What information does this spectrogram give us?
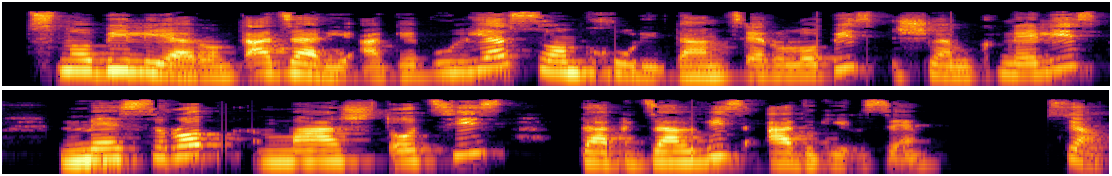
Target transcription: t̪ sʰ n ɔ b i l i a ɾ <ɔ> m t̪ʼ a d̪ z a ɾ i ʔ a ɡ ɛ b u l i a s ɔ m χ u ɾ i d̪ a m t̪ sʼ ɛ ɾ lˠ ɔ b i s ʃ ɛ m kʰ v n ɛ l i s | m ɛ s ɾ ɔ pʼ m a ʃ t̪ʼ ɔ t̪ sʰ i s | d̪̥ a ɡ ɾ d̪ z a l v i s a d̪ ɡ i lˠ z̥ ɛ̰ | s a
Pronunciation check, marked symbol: correct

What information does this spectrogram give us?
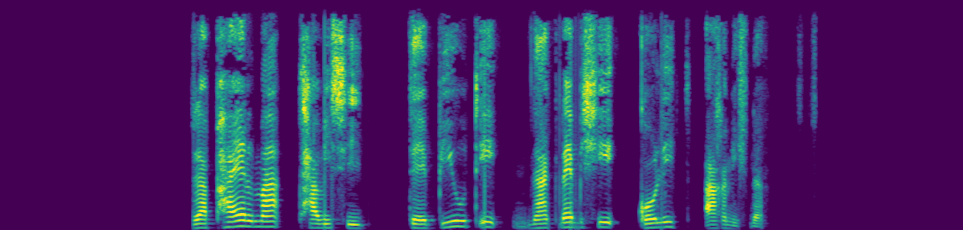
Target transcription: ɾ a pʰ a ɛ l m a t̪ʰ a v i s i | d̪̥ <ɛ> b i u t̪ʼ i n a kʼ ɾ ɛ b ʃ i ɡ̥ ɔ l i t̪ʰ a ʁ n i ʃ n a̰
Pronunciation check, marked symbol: correct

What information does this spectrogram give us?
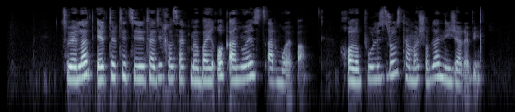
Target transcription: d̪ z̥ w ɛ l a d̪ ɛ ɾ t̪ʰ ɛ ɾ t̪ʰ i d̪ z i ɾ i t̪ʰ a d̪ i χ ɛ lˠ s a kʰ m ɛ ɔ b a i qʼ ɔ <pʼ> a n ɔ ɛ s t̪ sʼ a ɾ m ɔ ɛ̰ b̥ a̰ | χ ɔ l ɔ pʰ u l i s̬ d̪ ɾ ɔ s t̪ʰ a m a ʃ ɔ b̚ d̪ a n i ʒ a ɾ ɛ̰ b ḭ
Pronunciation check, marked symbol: incorrect: kʼ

